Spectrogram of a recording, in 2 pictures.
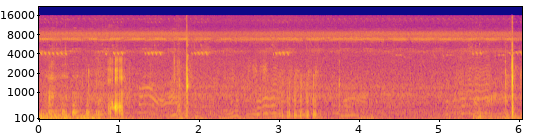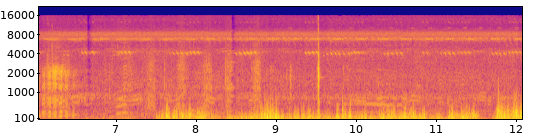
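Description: Insects chirping outdoors in a quick, evenly pulsing rhythm over a steady high-pitched drone. After about seven and a half seconds, a louder, irregular low rumbling noise joins in and becomes the loudest sound.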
